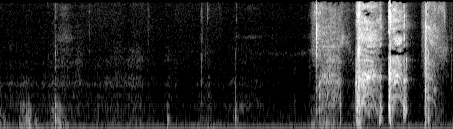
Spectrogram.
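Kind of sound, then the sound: human body sound, coughing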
